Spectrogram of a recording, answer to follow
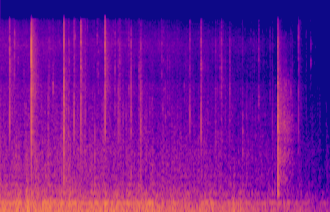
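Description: Fireplace fire crackling, with scattered sharp pops over a low rumble, fading out toward the end, with one louder pop just before it dies away.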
